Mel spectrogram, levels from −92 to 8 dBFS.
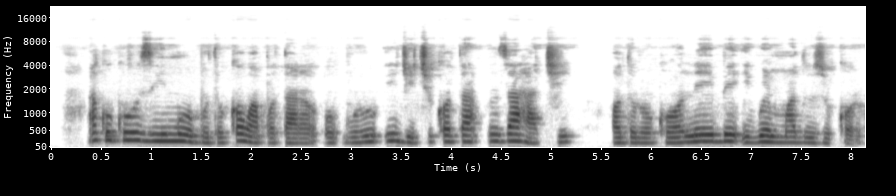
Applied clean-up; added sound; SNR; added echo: neural mask model Resemble Enhance denoiser.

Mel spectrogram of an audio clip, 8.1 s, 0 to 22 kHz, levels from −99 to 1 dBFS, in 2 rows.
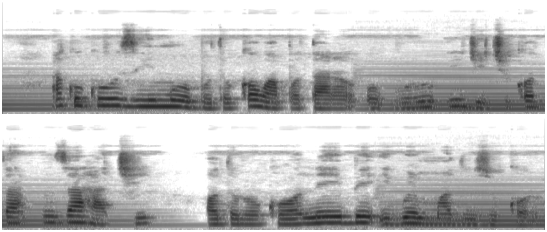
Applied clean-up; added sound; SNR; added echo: none; Bowed string instrument; 12 dB; none.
